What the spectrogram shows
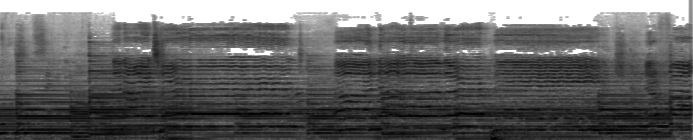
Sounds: Music, Female singing

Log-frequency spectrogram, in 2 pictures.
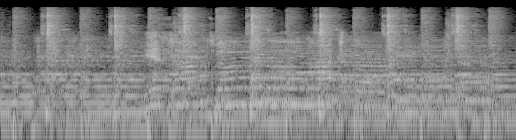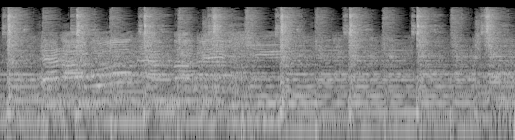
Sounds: Music, Rock music

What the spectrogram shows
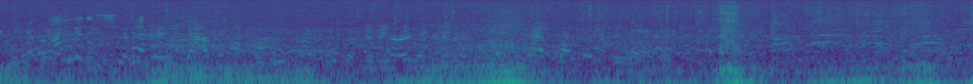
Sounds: Speech, Vehicle, Truck

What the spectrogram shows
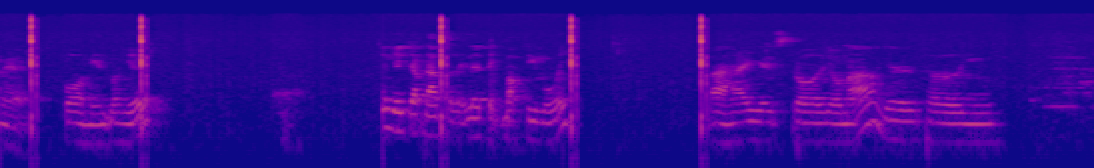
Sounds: Clicking

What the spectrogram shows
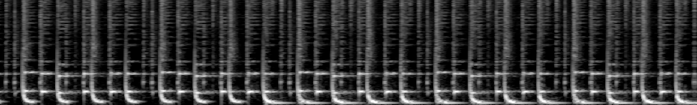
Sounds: Music

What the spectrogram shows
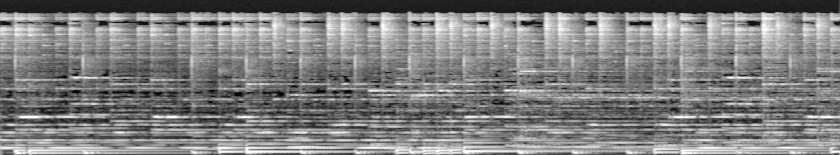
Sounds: Music

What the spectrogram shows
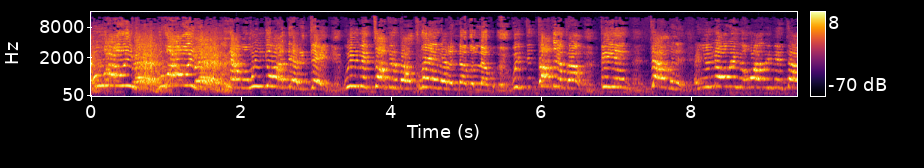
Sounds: monologue, Speech, Male speech

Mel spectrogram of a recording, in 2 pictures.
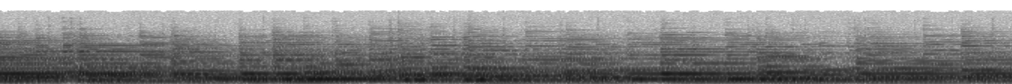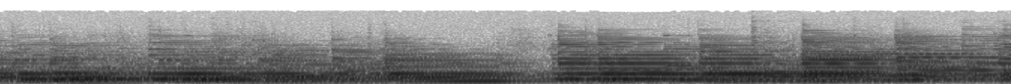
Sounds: Harp

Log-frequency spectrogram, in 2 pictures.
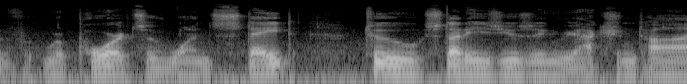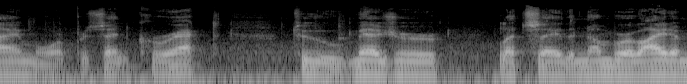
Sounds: Speech

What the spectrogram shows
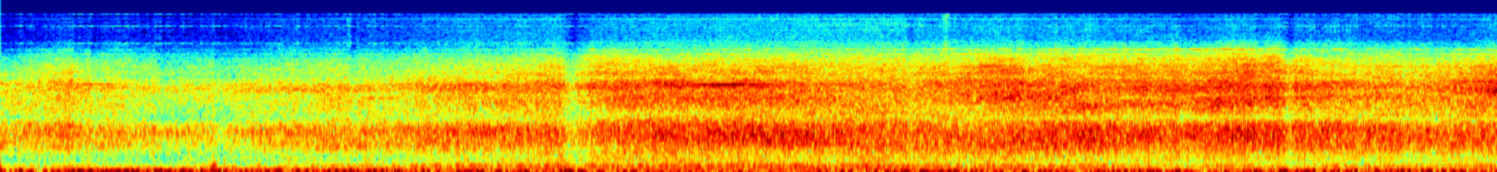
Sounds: outside, urban or man-made, Vehicle, Aircraft engine, Aircraft, airplane

